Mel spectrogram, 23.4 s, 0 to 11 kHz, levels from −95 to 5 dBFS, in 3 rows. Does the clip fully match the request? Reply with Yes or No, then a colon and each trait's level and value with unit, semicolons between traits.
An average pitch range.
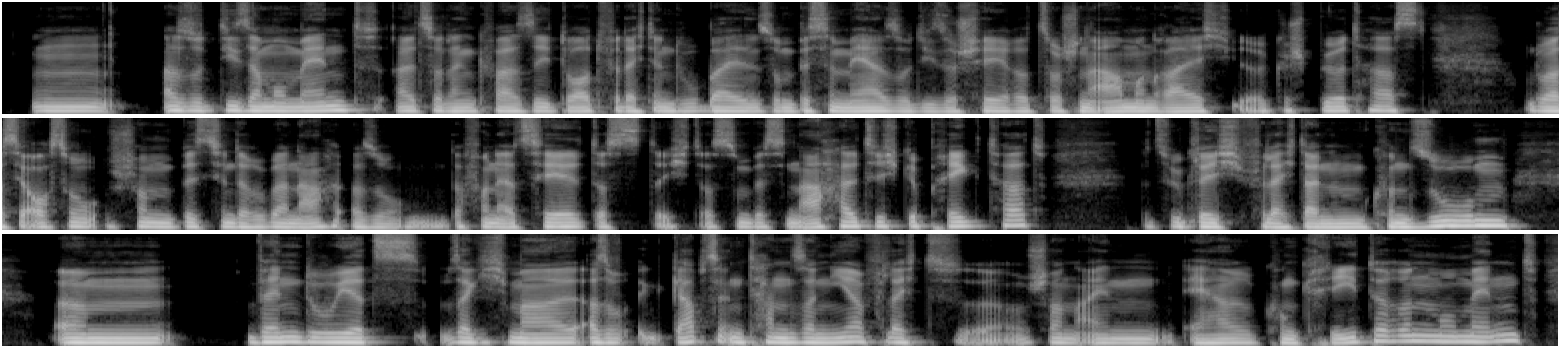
Yes: average, 3.1 semitones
